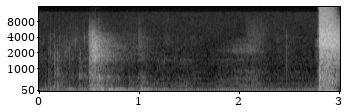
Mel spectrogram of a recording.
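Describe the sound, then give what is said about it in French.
A violent slap lands across someone's face, hard enough to knock them off a chair. One sharp, loud smack comes at the end, after a few faint, softer rustles. “Il lui donne une gifle tellement violente que ça l'a fait tomber de sa chaise.”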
